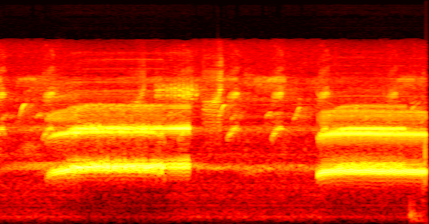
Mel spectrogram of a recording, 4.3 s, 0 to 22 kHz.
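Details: Banded rubber frog calling at sunset on March 5, 2017, after rain, on a safari drive in a game reserve: a long, steady, ringing trill of about one and a half seconds, a pause, then another, with soft background hum.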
